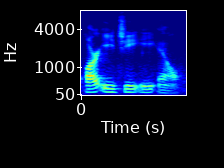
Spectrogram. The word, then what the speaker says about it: regel: Spell it R E G E L, regel.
